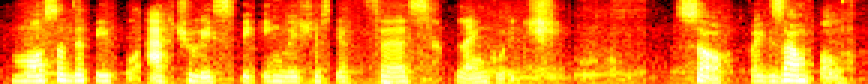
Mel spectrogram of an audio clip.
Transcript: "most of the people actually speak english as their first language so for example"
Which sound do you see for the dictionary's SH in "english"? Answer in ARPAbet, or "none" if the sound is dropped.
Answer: SH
